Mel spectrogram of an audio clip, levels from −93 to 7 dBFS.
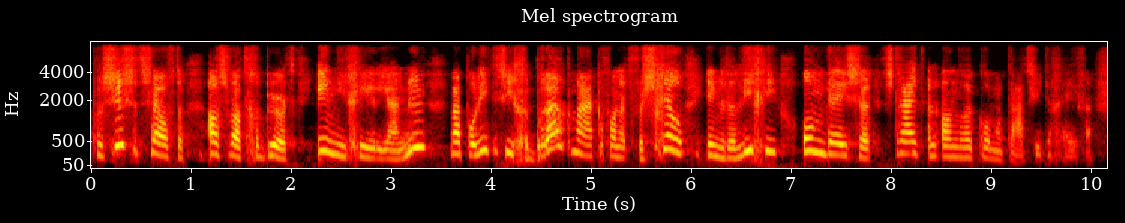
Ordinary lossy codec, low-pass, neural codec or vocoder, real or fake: none; 7.2 kHz; codec, 32 kHz, 1.9 kbps, SNAC; fake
